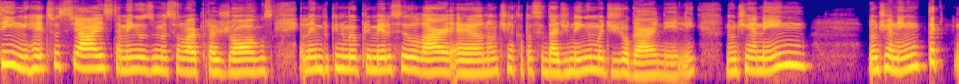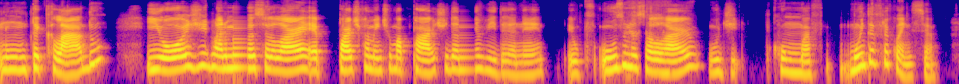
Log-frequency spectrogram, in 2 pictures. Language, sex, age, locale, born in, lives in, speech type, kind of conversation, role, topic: Portuguese, female, 20-24, pt-BR, Brazil, United States, conversation, podcast, guest, Como o celular entrou na sua rotina diária?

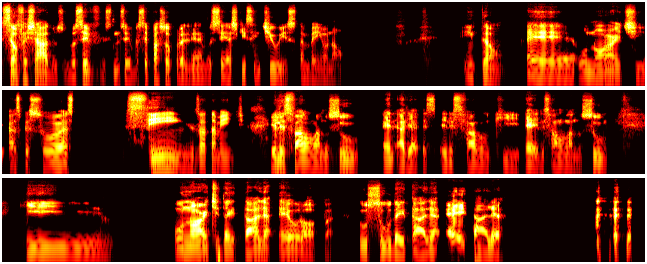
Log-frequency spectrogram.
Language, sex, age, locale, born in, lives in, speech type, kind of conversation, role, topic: Portuguese, male, 35-39, pt-BR, Brazil, Italy, conversation, unstructured, none, Qual foi a aventura mais inesperada que você já viveu?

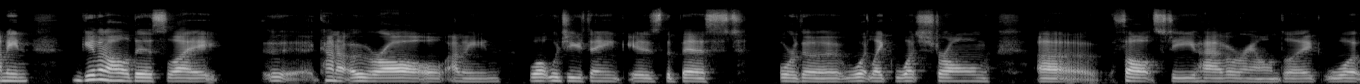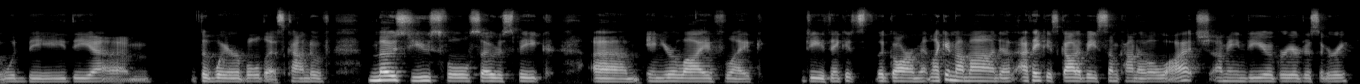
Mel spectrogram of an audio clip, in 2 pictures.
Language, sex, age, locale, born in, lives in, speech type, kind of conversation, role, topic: English, female, 40-44, en-US, United States, United States, conversation, unstructured, none, Which wearables do you actually wear most often for fitness, sleep, or notifications?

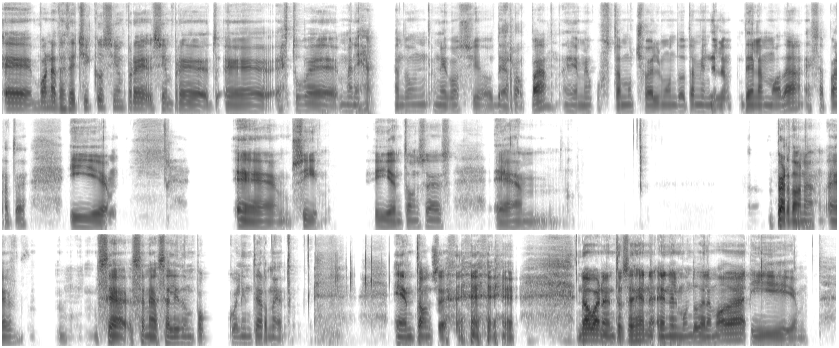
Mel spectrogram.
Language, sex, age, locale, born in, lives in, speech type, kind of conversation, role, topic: Spanish, male, 30-34, es-VE, Venezuela, Spain, conversation, unstructured, none, ¿Cuáles son tus sueños para el futuro?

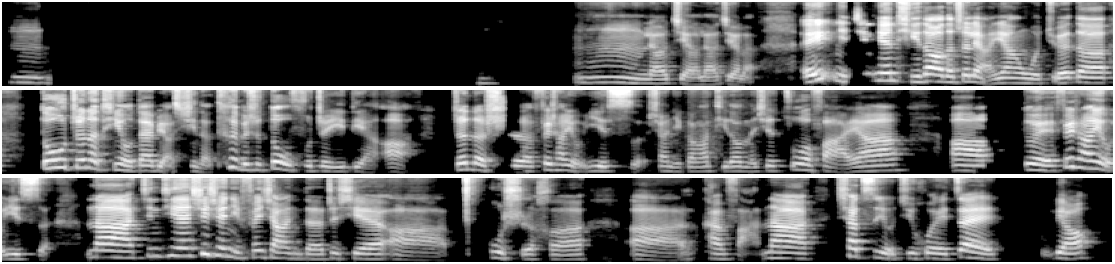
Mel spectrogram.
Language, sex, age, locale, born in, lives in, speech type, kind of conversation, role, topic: Chinese, female, 35-39, zh-CN, China, United States, conversation, podcast, host, 你认为哪道菜最能代表你的文化？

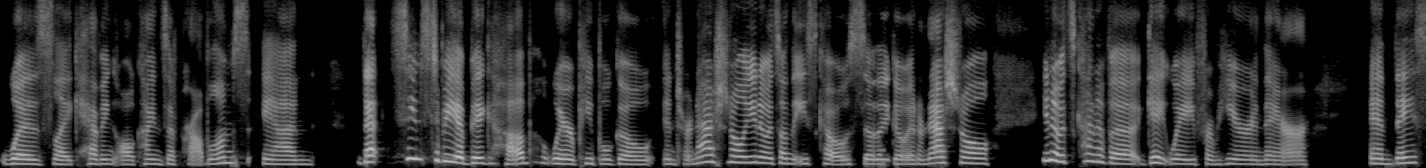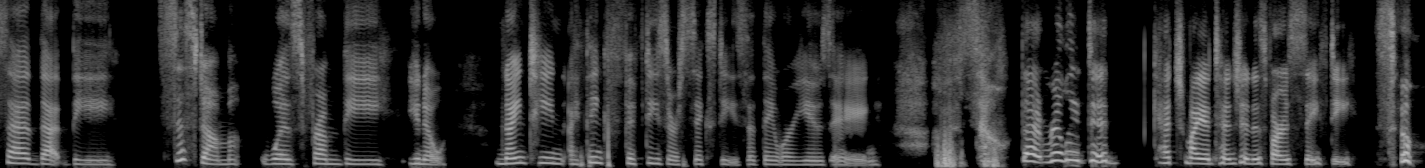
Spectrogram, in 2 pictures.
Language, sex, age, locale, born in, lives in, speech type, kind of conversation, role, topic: English, female, 45-49, en-US, United States, United States, conversation, unstructured, none, What kinds of news stories do you find most interesting or important?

